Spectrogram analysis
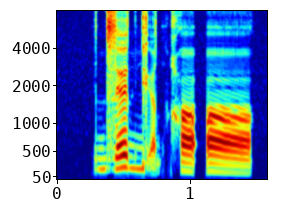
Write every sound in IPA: d͡z ɛ d ɡʲ ɑ̰ d qʰ ɑ̃ ʔ ɑ̃

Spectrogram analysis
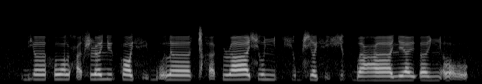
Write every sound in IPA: b j ɐː h oː lˠ ħ a̰ s ɭ ɐ lʲ o k ɒ fʲ ṵ b o̰ l ɐː ǀʰ a̰ k ɹ aː ɕ o ɲ ɐ k ç o b ɕ ɐ fʲ ṵ ç ɐ k b a ʕ aː lʲ aː ɪ̯ ʔ ɐː ɪ̯ ɲ a̰ lˠ o̰

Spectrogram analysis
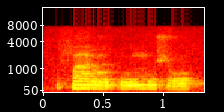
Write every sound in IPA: f a˦ ɾ ɔ̃˧ k͡p u˧ m u˦ ʃ o˧

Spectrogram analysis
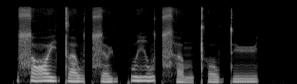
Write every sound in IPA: s ɔː˥ j t̪ ɐ˧ w t͡s ɵ˨˧ ɥ kʷ iː˥ w t͡sʰ ɐ˨˩ m t̪ʰ o˨ w t̪ yː˧ t̚

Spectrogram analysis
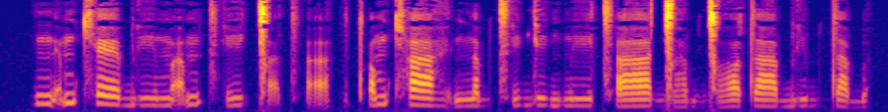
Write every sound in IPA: n ɛ̰ m cʰ ɛː b iː m a̰ m t͡sʼ i ǀ a̰ t͡sʼ a̰ | tʼ ɒ m cʰ aː ɦ ɛ̰ ɡ n a b t͡sʼ i ɡ ɾ iː ɡ m iː t͡sʼ aː ɡ͡ǀ aː b ɡ͡ǀ ɒː t aː b i b t a b

